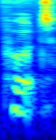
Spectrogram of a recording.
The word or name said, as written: put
